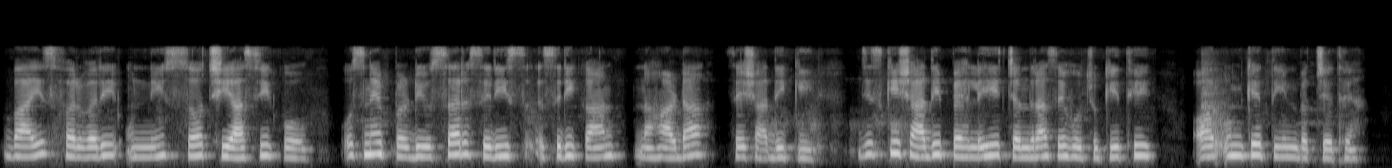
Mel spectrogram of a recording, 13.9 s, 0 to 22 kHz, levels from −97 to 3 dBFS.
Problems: none marked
